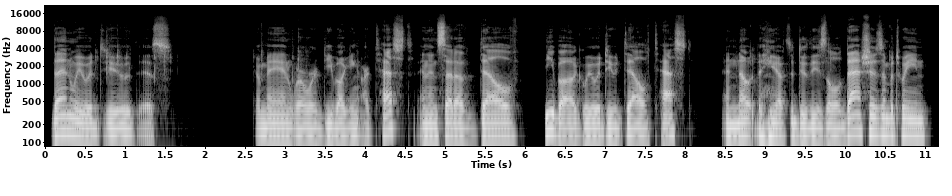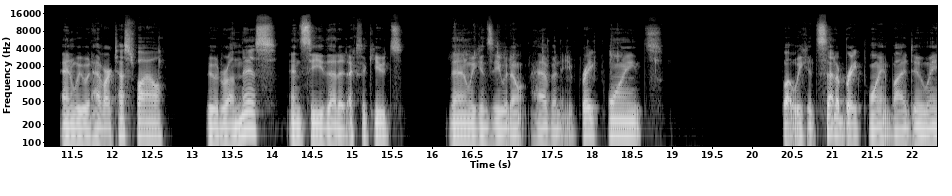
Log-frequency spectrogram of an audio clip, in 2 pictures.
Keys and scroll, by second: 0.9 ctrl+r, 1.5 typing, 2.4 Page_Down, 2.6 Page_Down, 3.1 Return, 8.8 Left, 9.3-9.8 Left, 9.8 Right, 10.0 Right, 10.1 Right, 10.2 Right, 12.6 Return, 15.9-20.2 typing.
